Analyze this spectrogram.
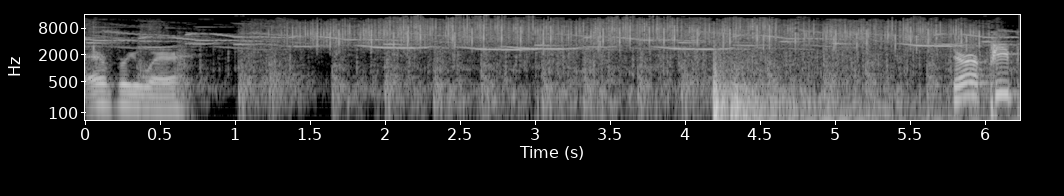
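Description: Fire crackles and sparks pop.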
